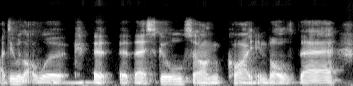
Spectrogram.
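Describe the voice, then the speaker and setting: A man with a Sunderland accent at a fairly slow pace. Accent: Sunderland (Mackem) English. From northeast England, Sunderland. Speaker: construction director and author. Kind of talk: casual interview.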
